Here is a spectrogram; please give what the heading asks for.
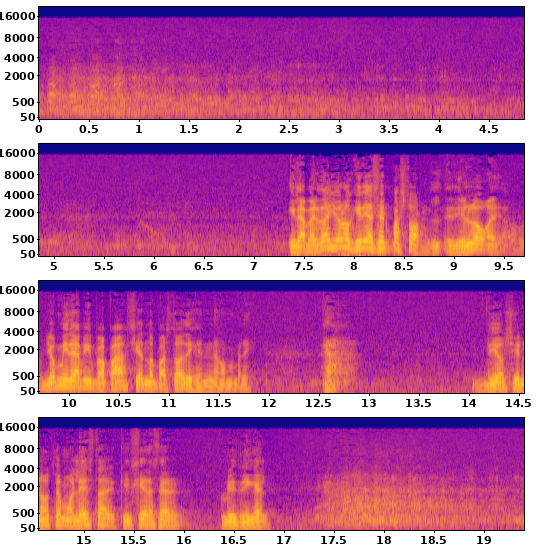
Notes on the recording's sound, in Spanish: Esta lección fue grabada en vivo durante las conferencias mensuales de Liderazgo Enfocado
